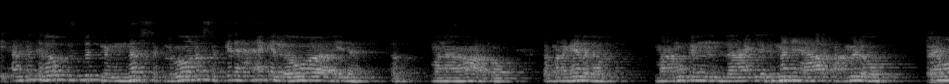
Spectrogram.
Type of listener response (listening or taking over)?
taking over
